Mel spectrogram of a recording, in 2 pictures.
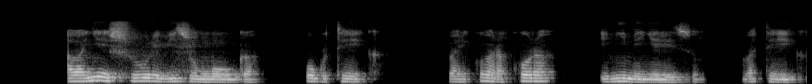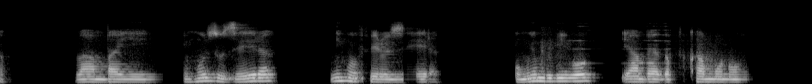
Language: Rundi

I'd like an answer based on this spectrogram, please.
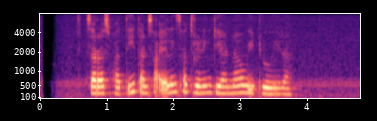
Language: Javanese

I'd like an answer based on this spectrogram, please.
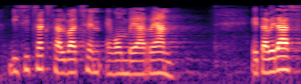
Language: Basque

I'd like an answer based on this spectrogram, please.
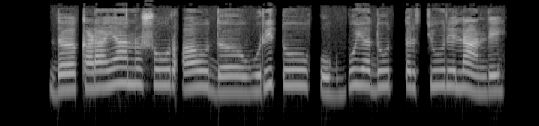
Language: Pashto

